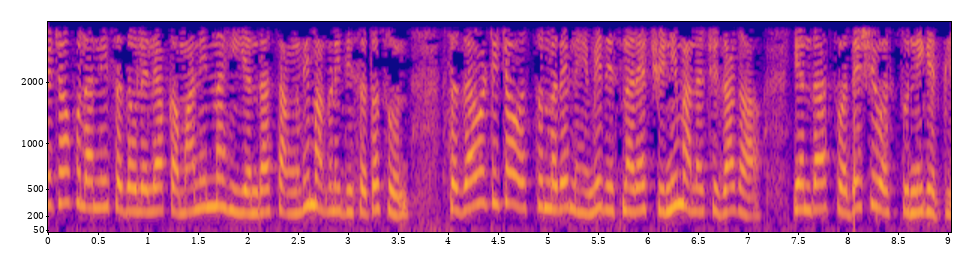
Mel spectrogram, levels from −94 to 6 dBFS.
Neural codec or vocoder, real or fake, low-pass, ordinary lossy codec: none; real; 3.6 kHz; none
